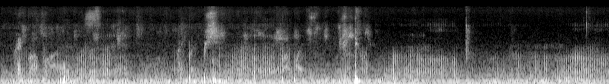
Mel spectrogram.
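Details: Cuddly domestic cat Sir Titan purrs in a steady, even drone throughout, with faint soft whispering and a single sharp click midway.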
